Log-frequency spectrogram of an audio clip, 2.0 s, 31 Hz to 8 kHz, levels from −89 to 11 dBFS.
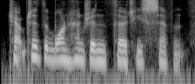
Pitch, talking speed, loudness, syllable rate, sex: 145 Hz, 215 wpm, -18 LUFS, 6.7 syllables/s, male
